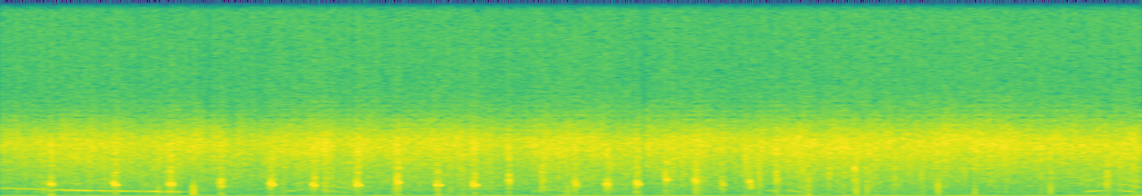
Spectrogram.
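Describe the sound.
Imitated clip-clopping hooves, made by a person pretending to be a horse: a quick run of sharp, hollow knocks in a loose trotting rhythm, steady, over a constant low hum and hiss, with no talking.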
